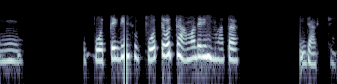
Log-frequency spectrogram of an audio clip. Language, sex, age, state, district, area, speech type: Bengali, female, 30-45, West Bengal, North 24 Parganas, urban, conversation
